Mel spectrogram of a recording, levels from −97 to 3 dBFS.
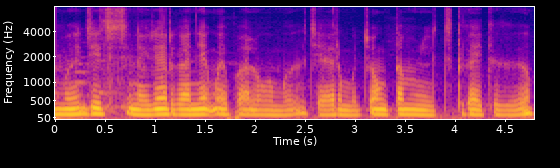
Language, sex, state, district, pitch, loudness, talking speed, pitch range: Wancho, male, Arunachal Pradesh, Longding, 135 Hz, -14 LUFS, 185 wpm, 130-140 Hz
